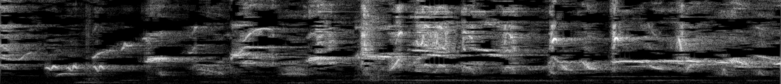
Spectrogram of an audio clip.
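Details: Kacer (Oriental magpie-robin) in vigorous, continuous 'gacor ngeplay' song while opening its tail: clear whistled notes sliding up and down, then dense scratchy chatter and sustained high trills.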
